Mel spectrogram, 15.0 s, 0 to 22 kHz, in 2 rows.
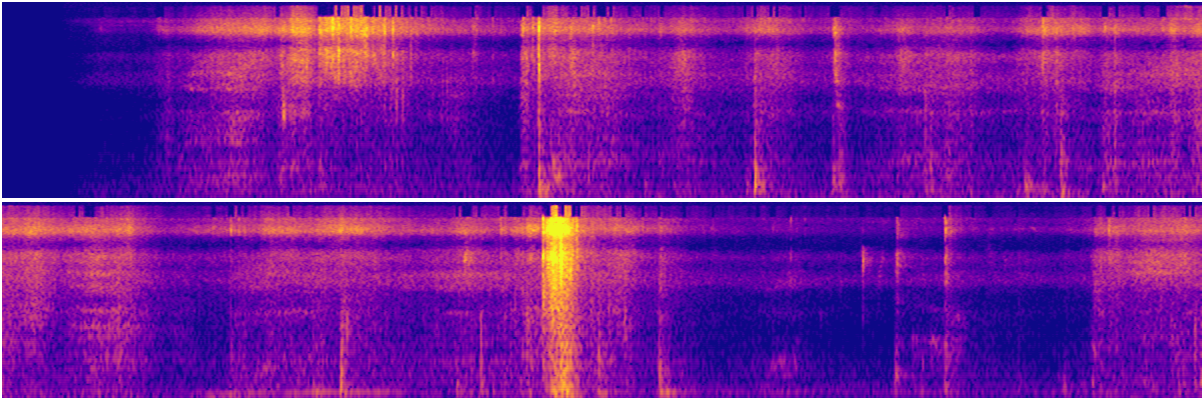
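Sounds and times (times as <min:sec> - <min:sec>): rustling and handling: 0:01.4 - 0:05.3.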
